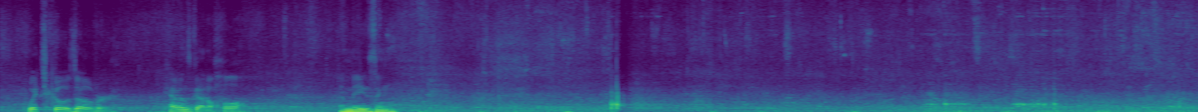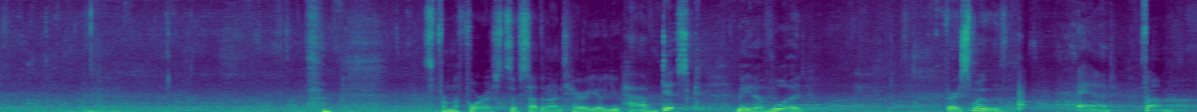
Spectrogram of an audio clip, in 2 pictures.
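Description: A wooden wheel rolls down a wooden ramp.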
